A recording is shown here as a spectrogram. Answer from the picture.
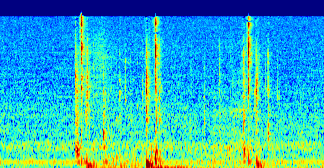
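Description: Computer keyboard keys pressed in three short clusters about a second apart, faint over a low steady hum.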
